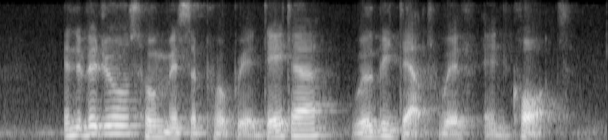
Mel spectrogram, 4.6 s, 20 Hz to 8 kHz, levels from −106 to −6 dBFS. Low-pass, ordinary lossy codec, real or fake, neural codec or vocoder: 7.2 kHz; Opus, 16 kbps; real; none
